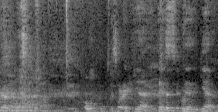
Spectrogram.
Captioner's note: laughter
